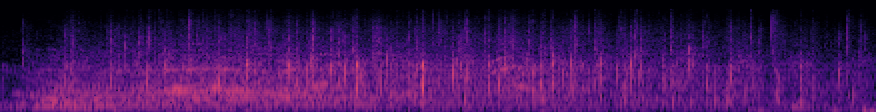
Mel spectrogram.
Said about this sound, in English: Hold for applause.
